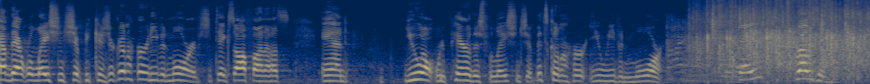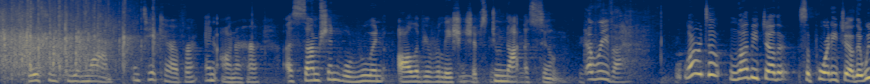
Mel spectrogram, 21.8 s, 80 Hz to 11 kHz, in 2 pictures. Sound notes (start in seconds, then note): 8.3 applause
